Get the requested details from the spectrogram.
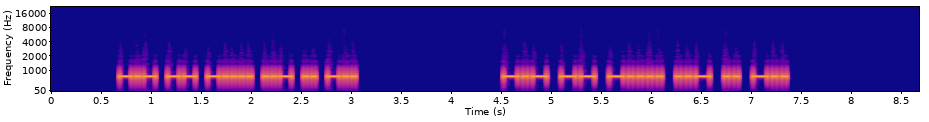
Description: Morse code, heard as a keyed tone, about 30 wpm, 700 Hz. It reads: KM6UID KM6UID
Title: Speed Racing - USA 2x3 Call Signs 25wpm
